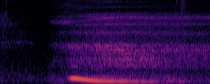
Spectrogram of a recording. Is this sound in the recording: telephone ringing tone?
no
